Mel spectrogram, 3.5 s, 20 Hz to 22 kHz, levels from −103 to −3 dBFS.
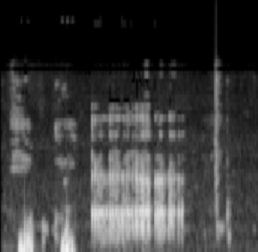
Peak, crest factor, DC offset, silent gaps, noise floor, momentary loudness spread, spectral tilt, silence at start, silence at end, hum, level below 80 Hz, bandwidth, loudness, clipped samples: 0 dBFS; 22 dB; under 0.1%; none; -47 dBFS; 9 LU; -6.5 dB/octave; 0.15 s; 0.4 s; none; -28 dBFS; 9.4 kHz; -22 LUFS; under 0.1%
